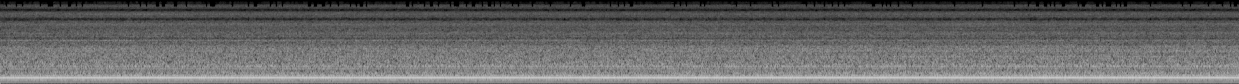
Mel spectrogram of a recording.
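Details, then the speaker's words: Echo PB413H two-stroke backpack blower on a new aftermarket Chinese carburetor with an NGK plug; steady, even high-pitched drone at full throttle with no surging or misfire; normal, close to the specified 6,400 rpm on the plug-wired tach. "Supposed to be about 6,400. We're close enough."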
